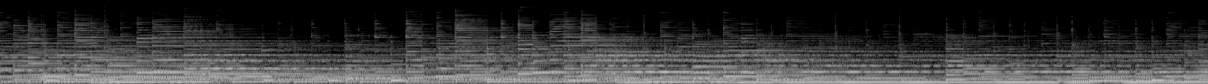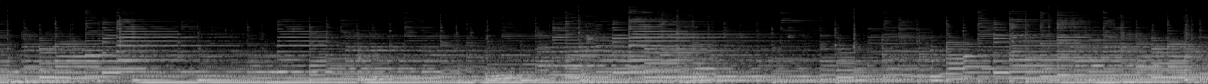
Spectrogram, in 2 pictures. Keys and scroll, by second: 21.9 ctrl+z, 22.1 ctrl+z, 22.4 ctrl+z, 22.6 ctrl+z, 22.8 ctrl+z.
